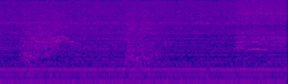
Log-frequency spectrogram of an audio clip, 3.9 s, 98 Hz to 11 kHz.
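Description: A racing car in the F1 Manager 24 video game pulls into the pits at Yas Marina, its engine holding a steady mid-pitched drone with a low hum beneath, with a few faint swells in revving and no talk.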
